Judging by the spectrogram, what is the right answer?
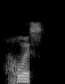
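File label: "h2wes", Proto-Indo-European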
